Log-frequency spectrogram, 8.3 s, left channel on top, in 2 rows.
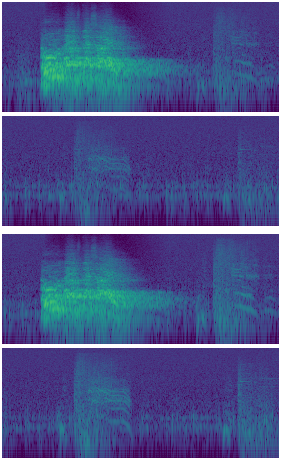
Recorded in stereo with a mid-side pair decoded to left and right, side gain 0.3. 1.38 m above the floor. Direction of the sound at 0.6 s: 60° left.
